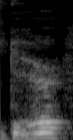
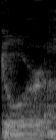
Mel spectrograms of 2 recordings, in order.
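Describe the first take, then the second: First: It is said with a two-part 'oo-er' vowel. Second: It is said with a plain 'or' vowel.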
